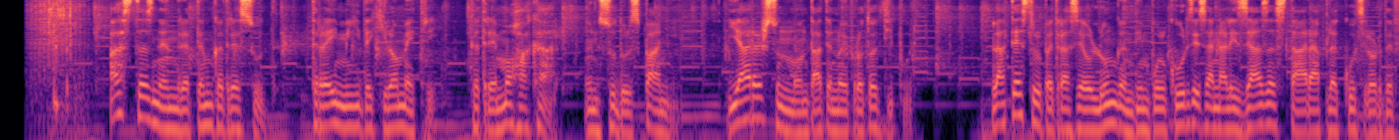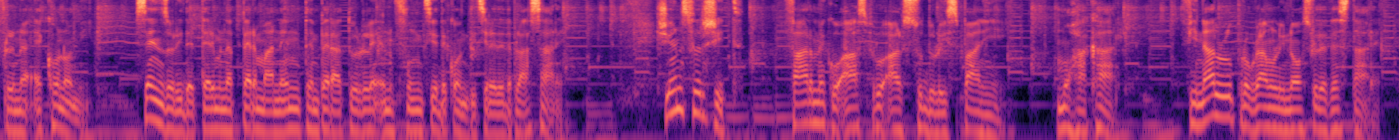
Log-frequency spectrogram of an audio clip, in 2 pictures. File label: moderation, rumaenisch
